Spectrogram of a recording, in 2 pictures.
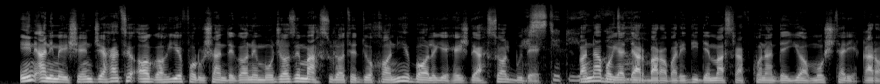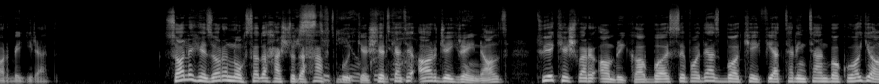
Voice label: narration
